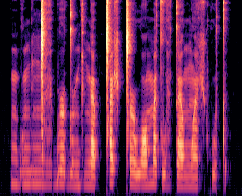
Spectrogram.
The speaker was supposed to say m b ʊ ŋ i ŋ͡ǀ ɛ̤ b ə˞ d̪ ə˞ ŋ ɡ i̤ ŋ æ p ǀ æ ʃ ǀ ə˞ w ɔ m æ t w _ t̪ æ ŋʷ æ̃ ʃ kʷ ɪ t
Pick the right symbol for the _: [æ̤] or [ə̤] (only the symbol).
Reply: æ̤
